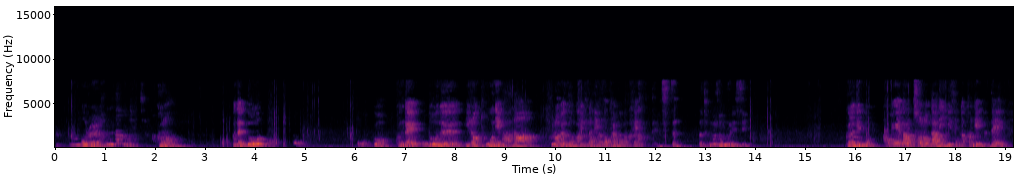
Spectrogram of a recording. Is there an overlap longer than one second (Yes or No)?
Yes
